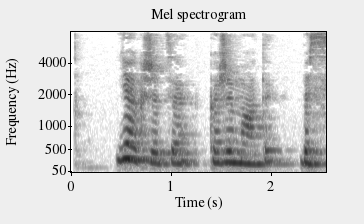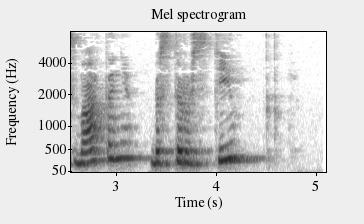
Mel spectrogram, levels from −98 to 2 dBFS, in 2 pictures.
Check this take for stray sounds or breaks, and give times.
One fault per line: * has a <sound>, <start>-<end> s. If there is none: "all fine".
all fine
